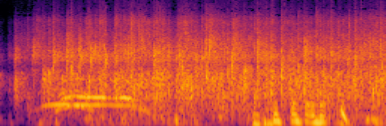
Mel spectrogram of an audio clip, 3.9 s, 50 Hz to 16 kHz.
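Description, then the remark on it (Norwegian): Steady audience applause welcoming a guest to an evening event, with dense, continuous clapping throughout, accompanied by cheering or a brief whistle early on and voices talking over it near the end. “Hadde her vært for 25 år siden, så hadde jeg ikke fått applaus.”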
